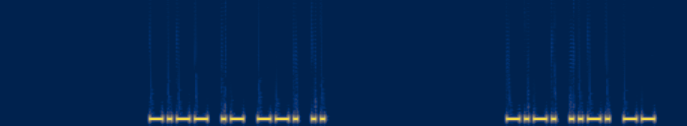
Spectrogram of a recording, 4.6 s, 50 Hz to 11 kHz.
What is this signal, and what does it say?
Morse code, heard as a keyed tone, about 37 wpm, 700 Hz. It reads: YAGI CFM
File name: IQE Course 3 - Lesson 89 - YAGI - Two Elements - 40wpm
